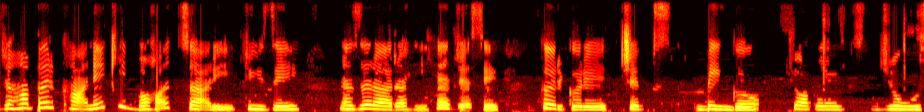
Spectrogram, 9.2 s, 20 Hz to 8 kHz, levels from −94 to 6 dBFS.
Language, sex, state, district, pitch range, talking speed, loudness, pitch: Hindi, female, Chandigarh, Chandigarh, 225-275 Hz, 115 wpm, -13 LUFS, 235 Hz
